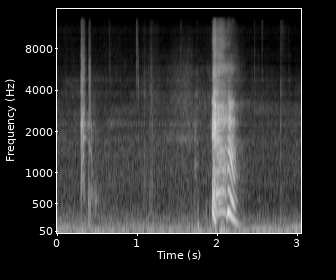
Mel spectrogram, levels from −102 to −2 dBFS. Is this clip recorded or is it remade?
remade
